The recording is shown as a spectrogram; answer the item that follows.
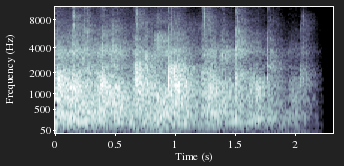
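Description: Audience applauding, a dense patter of many hands clapping that thins out and fades near the end.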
